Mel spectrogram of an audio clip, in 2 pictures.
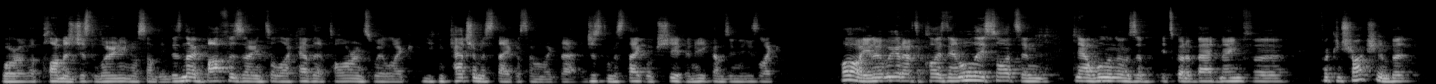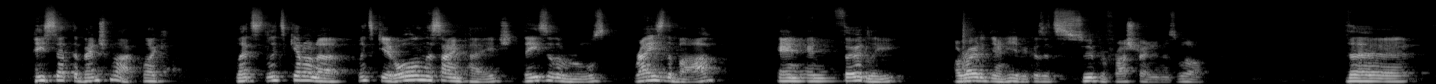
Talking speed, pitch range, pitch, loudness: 215 wpm, 130-160 Hz, 145 Hz, -25 LUFS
